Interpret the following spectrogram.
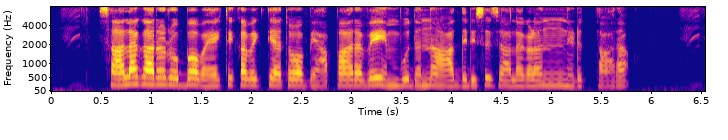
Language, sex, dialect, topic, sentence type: Kannada, female, Central, banking, statement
